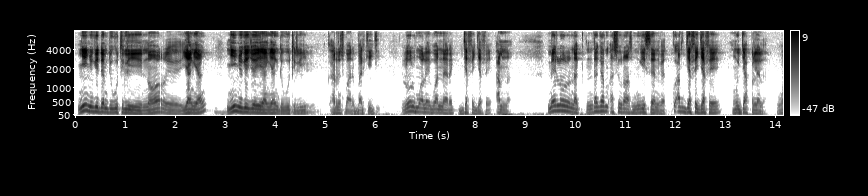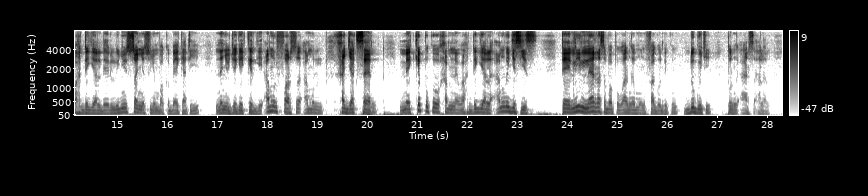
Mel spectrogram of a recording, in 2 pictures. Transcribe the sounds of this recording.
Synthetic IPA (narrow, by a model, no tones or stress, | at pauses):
ɲiːɲuɡidemdiwutilinɔːɾjaŋjaŋɲiːɲuɡiɟojjaŋjaŋdiwutili | aɾunismadɐbɐɾkiɟiloːlumoːlɐjbɔnːɐɾɛk̚ɟɐfeɟɐfeʔɐmnɐ̰ | mɛloːlunɐk̚ndɐɡɐmasuɾãːs̬muɡisɛnwet̚kuɐmɟɐfeɟɐfe | muɟapːlelɐ̰ | wɐxdiɡjɐldɛluɲusɔɲːɐsuɲumbɔkːɐbɛkɐtji | nɐɲuɟoɡekəɾɡiʔɐmulfɔɾsɐʔɐmul | xɐɟɐksɛnmɛkɛpːəkɔxɐmnewɐxdiɡjɐlːɐʔɐmŋɡɐɟisɟistɛlilɛɾnɐsɐbɔpːɐwɐɾŋɡɐmunfaɡundikuduɡːuci | puɾŋɡɐʔaɾsɐɐlɐl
